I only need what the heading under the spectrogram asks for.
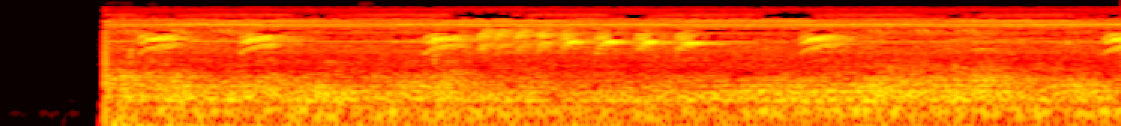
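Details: Hairy-backed Bulbul from Thailand. Short, high, chirpy notes come in quick bursts, some doubled or trilled, after a brief silent start, over steady insect-like hiss and low rumble.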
